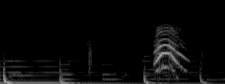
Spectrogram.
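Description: The end of the song's music, a few soft notes dying away, then a single cat meow about one and a half seconds in, rising and falling in pitch and louder than the music.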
